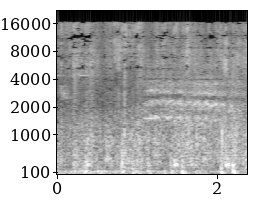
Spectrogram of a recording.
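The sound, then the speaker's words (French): Several horses gallop in their enclosure a few meters away, their hooves thudding in a quick, uneven rhythm on soft ground, with a whinny rising briefly above the steady clatter. “On entend le bruit de quelques chevaux galopants dans leur enclos, à quelques mètres d'eux.”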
